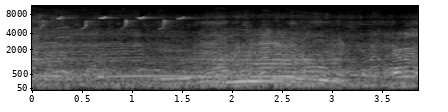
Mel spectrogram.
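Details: Cattle at a livestock market in Pati, recorded 7 April 2020: drawn-out, low, slightly falling moos rich in harmonics, two calls overlapping, amid steady market chatter and crowd noise.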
